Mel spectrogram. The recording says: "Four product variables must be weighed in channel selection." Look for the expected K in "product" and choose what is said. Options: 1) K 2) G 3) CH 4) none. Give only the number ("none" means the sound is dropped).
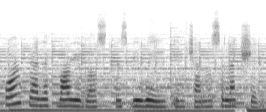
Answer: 4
